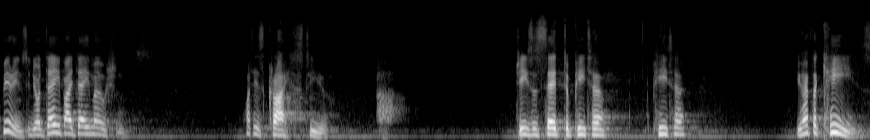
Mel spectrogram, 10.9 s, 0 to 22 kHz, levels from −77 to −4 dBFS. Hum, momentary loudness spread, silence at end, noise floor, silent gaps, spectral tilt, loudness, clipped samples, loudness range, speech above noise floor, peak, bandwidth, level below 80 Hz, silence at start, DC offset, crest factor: none; 21 LU; 0.05 s; -58 dBFS; none; -8 dB/octave; -20 LUFS; under 0.1%; 4 LU; 39 dB; -2 dBFS; 12 kHz; -60 dBFS; 0.05 s; under 0.1%; 20 dB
